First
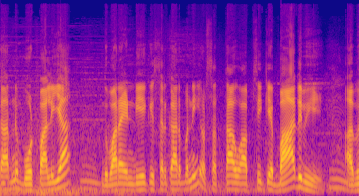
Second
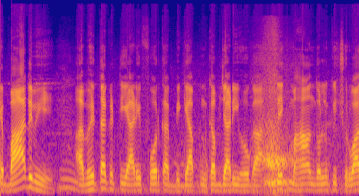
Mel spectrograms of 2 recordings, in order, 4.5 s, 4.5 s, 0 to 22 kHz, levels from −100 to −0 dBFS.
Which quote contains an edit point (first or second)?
second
